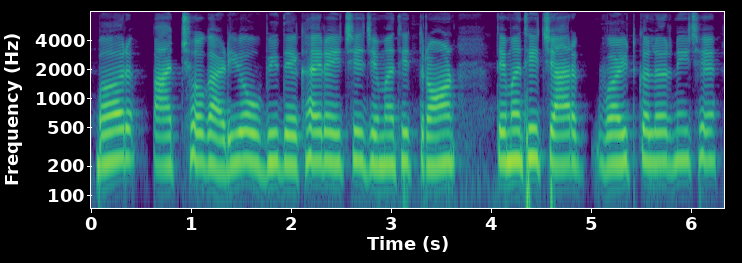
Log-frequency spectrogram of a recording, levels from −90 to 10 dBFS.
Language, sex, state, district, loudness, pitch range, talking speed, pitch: Gujarati, female, Gujarat, Valsad, -14 LUFS, 210-230 Hz, 150 wpm, 220 Hz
